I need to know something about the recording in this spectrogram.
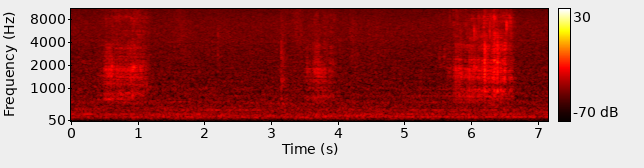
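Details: Quiet snoring: soft, breathy rasping bursts on breathing against steady room noise.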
